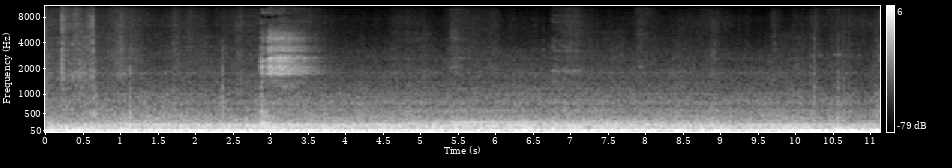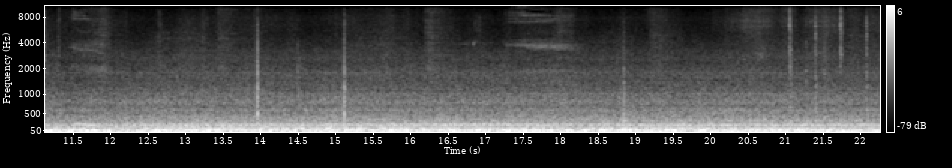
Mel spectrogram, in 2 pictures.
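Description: A car engine rumbles steadily inside the car.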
